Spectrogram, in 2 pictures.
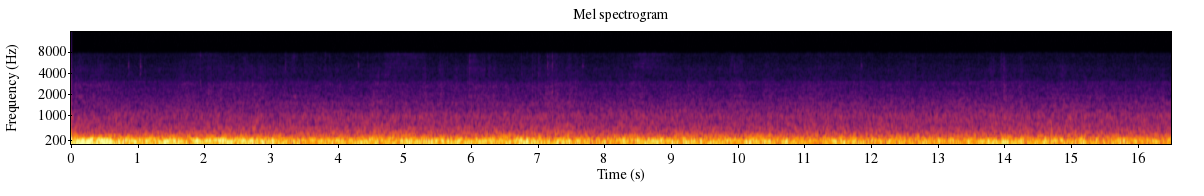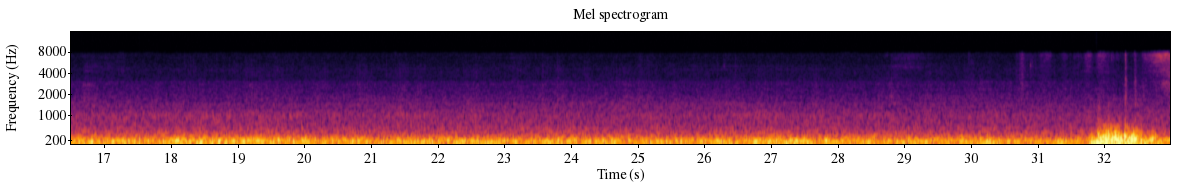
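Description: Steady road and tyre noise heard inside the cabin of a 2014 Toyota Prius V cruising at about 32 mph. It is a low, even noise that eases off slightly over the stretch. The hybrid is running on its battery with the petrol engine off.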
